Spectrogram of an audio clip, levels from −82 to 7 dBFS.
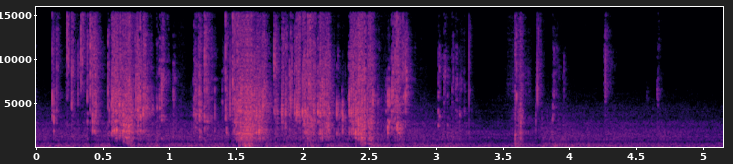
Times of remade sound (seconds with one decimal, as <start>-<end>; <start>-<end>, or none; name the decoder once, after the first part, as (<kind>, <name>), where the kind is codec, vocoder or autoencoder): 3.2-3.8 (codec, SNAC)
